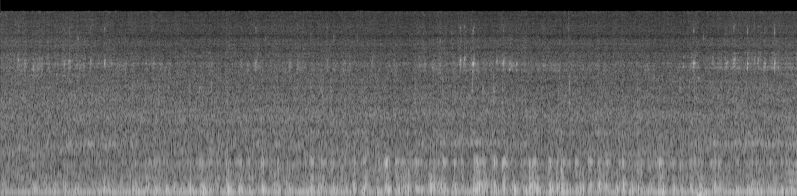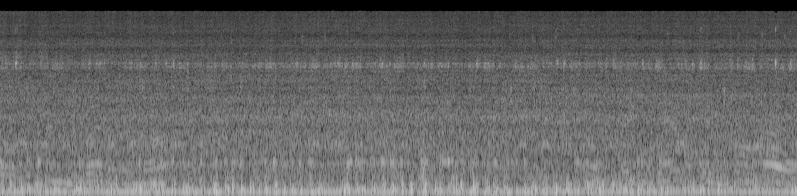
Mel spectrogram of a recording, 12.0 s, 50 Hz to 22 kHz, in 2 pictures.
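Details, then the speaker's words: 2005 Subaru Outback 3.0 H6 at idle, Blue Devil head gasket sealer being used for a suspected blown head gasket: steady drone with uneven stumbles and shakes in the exhaust beat; misfire traced to the number three cylinder, found to be a glazed fuel injector. "so what we did find is during that time we were chasing the misfire and turned out that the number three cylinder was given us an issue"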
